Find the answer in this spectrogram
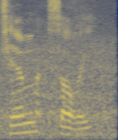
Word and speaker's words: Tim Sully: so what's your name my name is tim sully nice it's spelled t-i-m-s as in sam s-u-l-l-y and i'm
